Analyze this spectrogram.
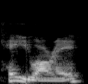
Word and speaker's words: Kura: I say Kura, like you're going to cure a disease.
